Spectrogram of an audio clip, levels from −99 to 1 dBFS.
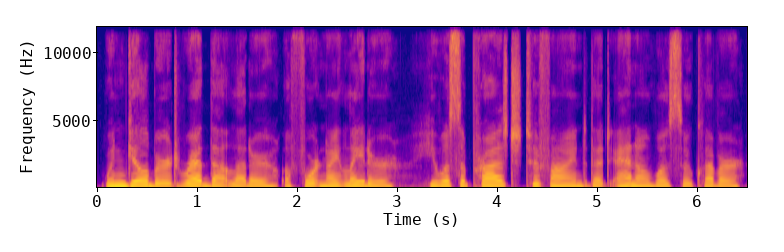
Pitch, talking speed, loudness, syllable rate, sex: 230 Hz, 165 wpm, -17 LUFS, 4.3 syllables/s, female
